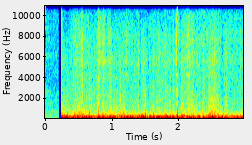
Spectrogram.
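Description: Strong wind roars and buffets steadily between the sand dunes of the Atacama Desert, Chile, after a brief quiet start, a dense low rumble with gusty surges and occasional crackles, loud with no voices.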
